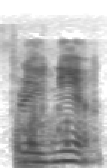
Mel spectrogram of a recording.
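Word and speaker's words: Rainier: Is it Raineia or Raina? Raineia.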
